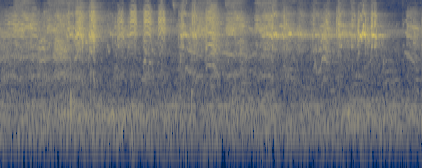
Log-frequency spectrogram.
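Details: A raucous flock of Dominican parrots feeding in fruiting trees such as mangoes, almonds and guavas in the morning, squabbling over branch space; harsh overlapping squawks crowd the whole stretch, rising and falling in loud bursts with a steady insect hum beneath.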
